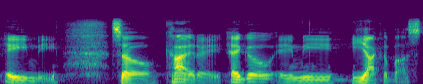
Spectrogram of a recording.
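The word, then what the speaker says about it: εἰμί: So remember this epsilon iota is like it's like freight train A. So it's like Amy.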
